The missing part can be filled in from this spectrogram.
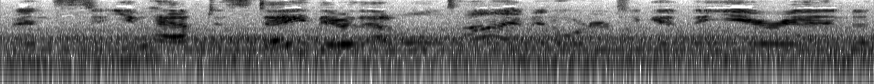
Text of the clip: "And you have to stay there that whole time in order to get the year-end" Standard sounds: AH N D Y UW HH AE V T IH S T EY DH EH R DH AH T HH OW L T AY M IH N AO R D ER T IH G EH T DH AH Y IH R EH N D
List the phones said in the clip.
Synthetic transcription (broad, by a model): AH N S Y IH HH AE F T IH S T EY DH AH R DH AH T HH OW L T AY M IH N AO R D ER T IH G EH T DH AH Y IH R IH N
